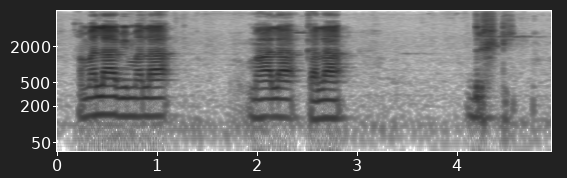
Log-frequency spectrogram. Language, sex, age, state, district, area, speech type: Sanskrit, male, 18-30, Karnataka, Mysore, urban, spontaneous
